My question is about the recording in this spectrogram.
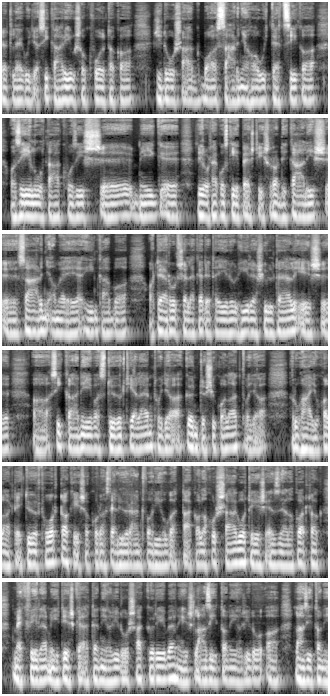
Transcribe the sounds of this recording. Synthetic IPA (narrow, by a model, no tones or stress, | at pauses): ɛt̪lɛɡuɟɛ̰sikaːɾiuʃo̞kʋo̞lt̪ɒkɒ | ʒ̥id̪oːʃa̰ːɡbɒlsa̰ːrɲɒɦɒuːct̪ɛt̪sikɒːzeːloːt̪aːkho̞ziʃ | meːɡ | zeːloːt̪aːkho̞skeːpɛʃt̪ḛːʃrɒd̪ikaːliʃsaːrɲɒ̰mɛjiŋkaːbːɒː | t̪ɛrːo̞rt͡ʃɛlɛkɛd̪ɛt̪ɛjiɾøːlɦiːɾɛʃylt̪ɛlḛːʃ | ɒ̰sikːaːneːvɒst̪øːrt̪jɛlɛnt̪ho̞ɟɒ̰kønt̪øʃukɒlɒt̪ːʋɒɟɒ̰ | ruɦaːjukɒlɒt̪ːɛ̰ɟt̪øːrt̪hort̪ɒkḛːʃɒkːo̞ɾɒst̪ɛløːɾaːnt̪ʋɒɾioɡɒ̰t̪ːa̰ːkɒlɒko̞ʃːaːɡo̞t̪eːʃɛ̰zːɛlɒkɒrt̪ɒkmɛkfeːlɛmliːt̪eːʃt̪̚kɛ̰lt̪ɛnːiɒʒid̪o̰ːʃaːkkøɾeːbɛneːʃlʔa̰ːziːt̪ɒniɒʒid̪ː | laːziːt̪ɒni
